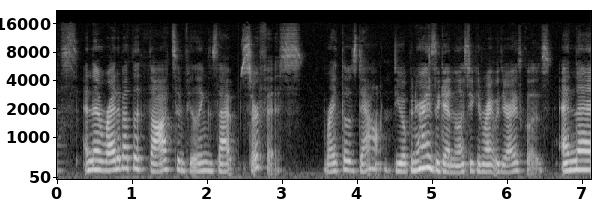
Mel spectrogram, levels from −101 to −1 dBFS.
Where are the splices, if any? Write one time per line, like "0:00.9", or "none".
0:04.5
